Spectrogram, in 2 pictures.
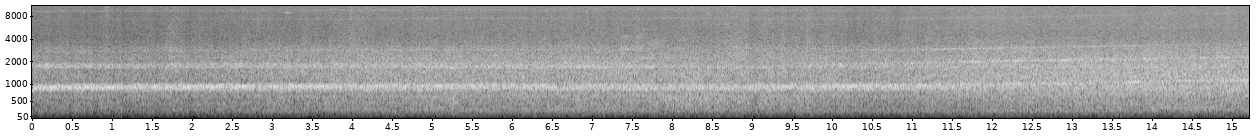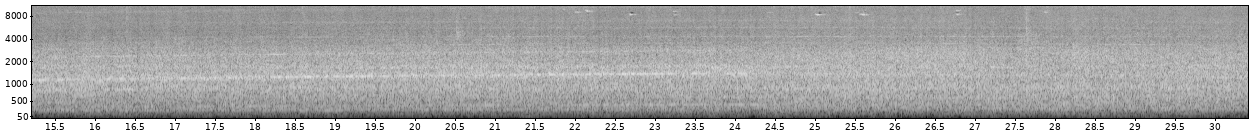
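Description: Interior running noise of a Sapporo Namboku Line 5000-series rubber-tyred subway car under way, with a steady whine that slowly rises in pitch as the train gathers speed.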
